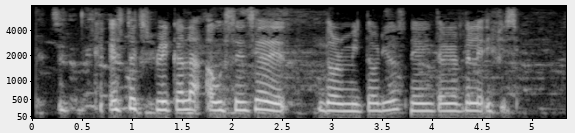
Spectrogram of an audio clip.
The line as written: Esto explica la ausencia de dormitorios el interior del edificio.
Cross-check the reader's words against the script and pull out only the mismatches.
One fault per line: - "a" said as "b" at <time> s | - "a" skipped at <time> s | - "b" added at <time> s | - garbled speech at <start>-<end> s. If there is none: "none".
none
